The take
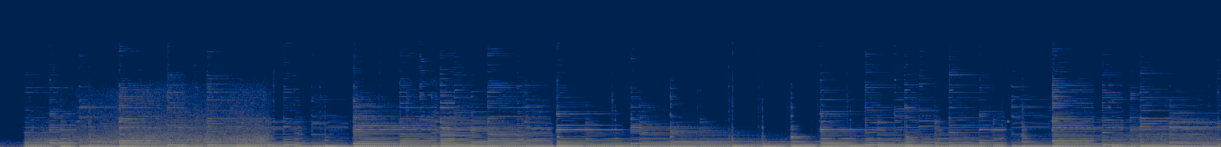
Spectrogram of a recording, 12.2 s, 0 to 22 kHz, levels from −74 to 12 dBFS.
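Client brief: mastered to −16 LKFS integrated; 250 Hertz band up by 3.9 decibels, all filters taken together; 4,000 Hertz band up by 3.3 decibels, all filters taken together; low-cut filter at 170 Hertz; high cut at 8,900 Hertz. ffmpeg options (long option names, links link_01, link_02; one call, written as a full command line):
ffmpeg -i in.wav -af "highpass=170,lowpass=8900,equalizer=frequency=250:width_type=o:gain=7,equalizer=frequency=4000:width_type=o:gain=4.5,volume=10dB" out.wav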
